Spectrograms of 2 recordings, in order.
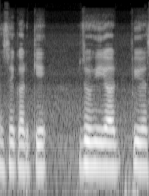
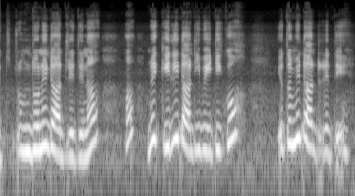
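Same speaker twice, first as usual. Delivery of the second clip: raised, high-pitched defensive voice; indignant protest; 8 semitones higher, 4 dB louder than usual. Acted. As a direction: argue that you weren't the only one. Mother argues back over blame. (तुनककर बहस करते हुए)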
